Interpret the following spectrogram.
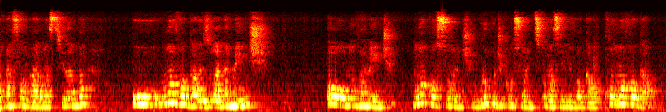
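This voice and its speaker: A woman teacher, explaining a grammar lesson and repeating example words slowly. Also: mid-range voice, a little mellow. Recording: roomy, from a distance, faint background noise.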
